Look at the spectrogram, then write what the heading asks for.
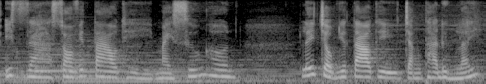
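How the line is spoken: Weary sigh. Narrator (Vietnamese): Hương thở dài

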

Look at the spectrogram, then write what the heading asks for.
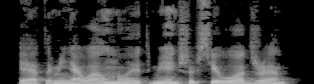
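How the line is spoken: Creaky voice. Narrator (Russian): сказала Астрид скрипучим голосом

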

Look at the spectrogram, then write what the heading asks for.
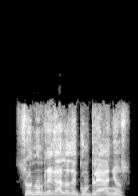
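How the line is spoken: Shrill, struggling shout. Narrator (Spanish): chilló Ron, dando vueltas lentamente en el aire mientras intentaba soltarse

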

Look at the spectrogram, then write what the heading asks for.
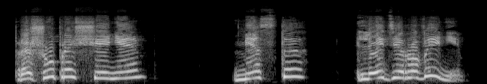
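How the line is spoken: Loud announcement. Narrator (Russian): дворецкий громко произнес

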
